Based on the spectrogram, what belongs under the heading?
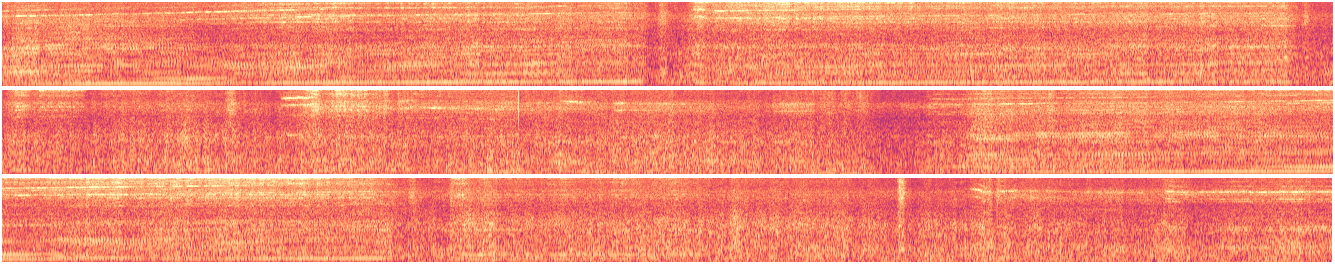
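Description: Classic racing car's engine heard from inside the cockpit under hard acceleration. Its pitch climbs and dips briefly at each gear change, about four times.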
